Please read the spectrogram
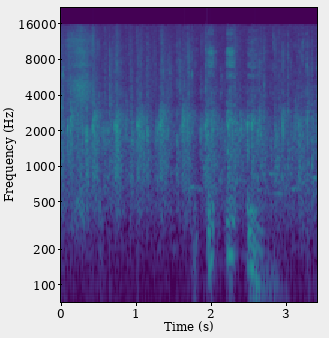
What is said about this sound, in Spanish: Denle un aplauso a Cristo, por favor, ahí donde está, en el nombre de Jesús.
